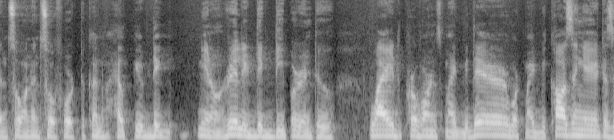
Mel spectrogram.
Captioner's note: none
